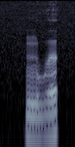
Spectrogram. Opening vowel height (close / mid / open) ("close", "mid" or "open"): close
